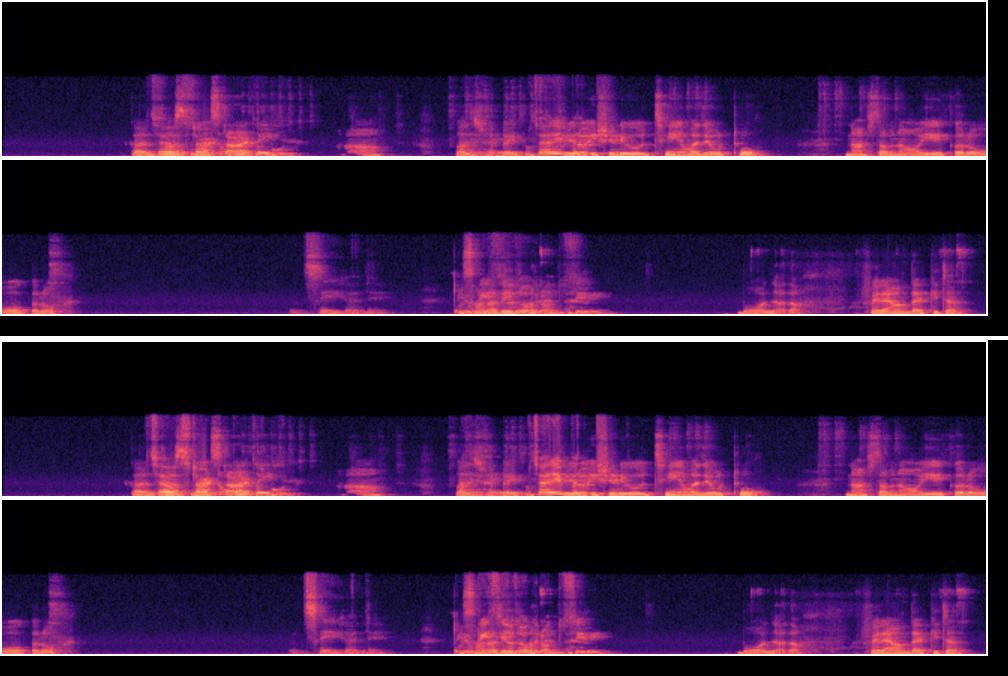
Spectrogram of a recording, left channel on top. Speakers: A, in the centre; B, on the right (about 45°).
A: ਕੱਲ
B: ਅੱਛਾ
A: ਤੋਂ ਸਕੂਲ ਸਟਾਰਟ
B: ਹੁਣ ਕੱਲ ਤੋਂ ਸਕੂਲ
A: ਏ। ਹਾਂ ਫਸ
B: ਆਏ ਹਾਏ
A: ਫਿਰਈ ਤੋ
B: ਵਿਚਾਰੇ
A: ਮੇਰਾ
B: ਬੱਚੇ
A: ਵੀ ਸ਼ੇਡਊਲ ਛੇ ਵਜੇ ਉੱਠੋ ਨਾਸ਼ਤਾ ਬਣਾਓ ਯ ਕਰੋ ਉਹ ਕਰੋ!
B: ਸਹੀ ਗੱਲ ਏ ਆਯੀ ਉਹ
A: ਸਾਰਾ
B: ਬਿਜ਼ੀ
A: ਦੇਖਣਾ
B: ਹੋ ਜਾਓਗੇ ਨਾ
A: ਪੈਂਦਾ
B: ਹੁਣ ਤੁਸੀਂ ਵੀ?
A: ਬਹੁਤ ਜ਼ਿਆਦਾ ਫੇਿਰ ਇਹ ਹੁੰਦਾ ਕਿ ਚੱਲ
